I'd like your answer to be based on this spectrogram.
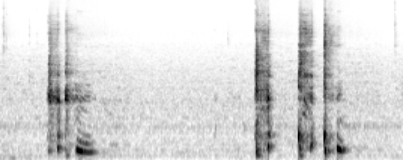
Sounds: Cough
